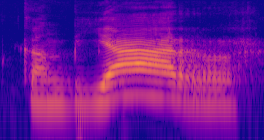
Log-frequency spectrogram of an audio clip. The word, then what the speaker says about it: cambiar: hora da Separação ciar cambiar a sílaba tônica é o Biar porém ela não vai ser acentuada porque ela termina em r e a regra diz que se terminar em R não é acentuada agudas terminadas e que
